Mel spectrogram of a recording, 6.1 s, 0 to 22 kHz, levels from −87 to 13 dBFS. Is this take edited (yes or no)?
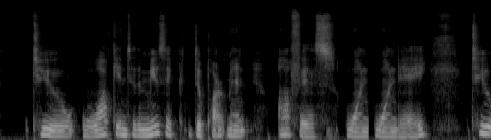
yes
